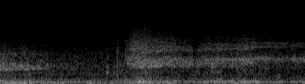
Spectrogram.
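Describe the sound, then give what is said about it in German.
A car skids around a corner during a pursuit, tires squealing in a sustained screech over a low engine rumble, loud, with the squeal rising sharply partway through. “nachdem die anderen beiden Geißeln mit Helena um die Ecke gefahren kommen”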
